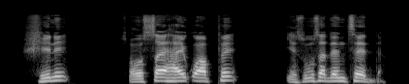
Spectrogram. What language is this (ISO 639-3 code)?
dwr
